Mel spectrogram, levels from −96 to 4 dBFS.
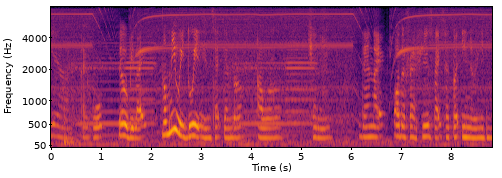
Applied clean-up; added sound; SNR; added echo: none; Bowed string instrument + Domestic sounds, home sounds; 12 dB; none.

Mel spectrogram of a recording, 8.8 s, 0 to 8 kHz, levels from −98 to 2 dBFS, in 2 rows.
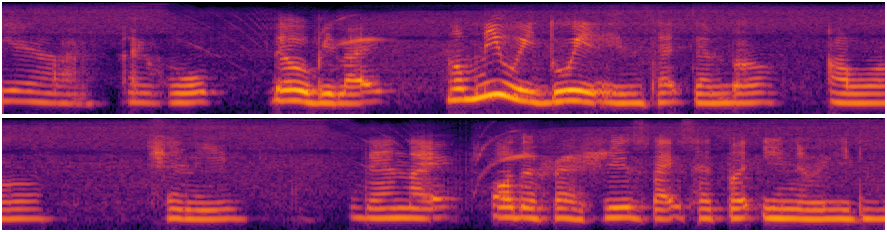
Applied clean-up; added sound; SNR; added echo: neural mask model Resemble Enhance denoiser.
